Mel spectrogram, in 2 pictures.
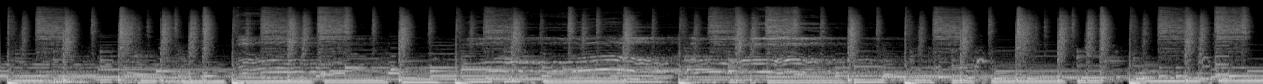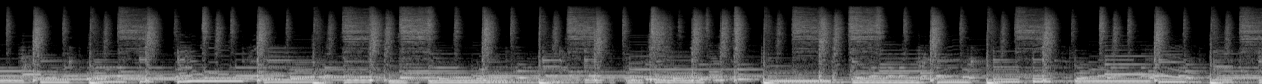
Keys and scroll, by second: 0.0-1.5 typing, 3.5 z, 5.0 s, 8.8 shift+a, 10.6 Tab, 11.2 ctrl+s, 12.0 KP_1, 13.4 m, 14.0 g, 18.9 e, 20.0 e, 21.3 e, 22.4-25.2 typing.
